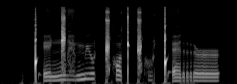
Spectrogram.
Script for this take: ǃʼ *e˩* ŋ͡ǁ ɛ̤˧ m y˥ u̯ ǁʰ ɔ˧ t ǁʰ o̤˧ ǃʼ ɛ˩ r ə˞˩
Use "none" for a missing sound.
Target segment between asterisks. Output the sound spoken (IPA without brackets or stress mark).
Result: e˩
